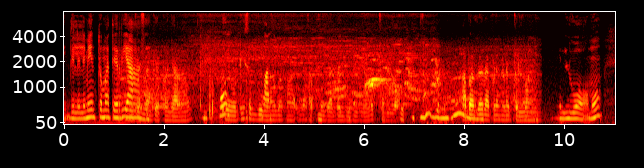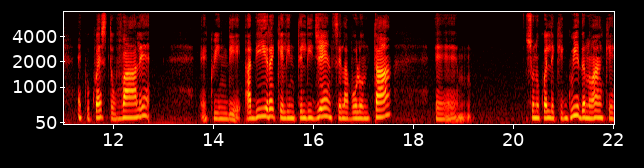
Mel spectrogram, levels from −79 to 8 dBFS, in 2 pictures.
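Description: The speech dips sharply at 1.54–1.8 s, 2.42–4.54 s, 5.02–5.83 s and 6.66–10.04 s. The drops reach roughly 25 to 35 dB. This is likely speech suppressed in double talk. The echo canceller confused the talker with loudspeaker echo and attenuated both.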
